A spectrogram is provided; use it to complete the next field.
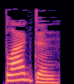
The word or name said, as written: blagdan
